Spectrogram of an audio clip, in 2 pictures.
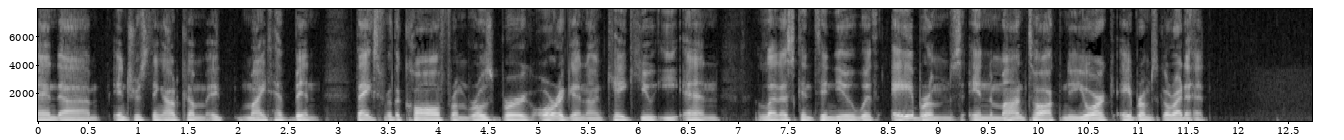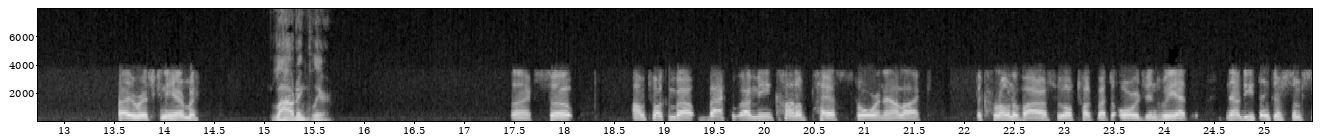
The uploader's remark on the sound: we take your calls in open phones across America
